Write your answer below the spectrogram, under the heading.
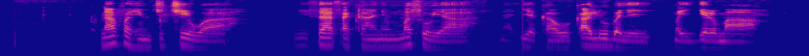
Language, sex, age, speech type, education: Hausa, male, 30-45, spontaneous, tertiary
